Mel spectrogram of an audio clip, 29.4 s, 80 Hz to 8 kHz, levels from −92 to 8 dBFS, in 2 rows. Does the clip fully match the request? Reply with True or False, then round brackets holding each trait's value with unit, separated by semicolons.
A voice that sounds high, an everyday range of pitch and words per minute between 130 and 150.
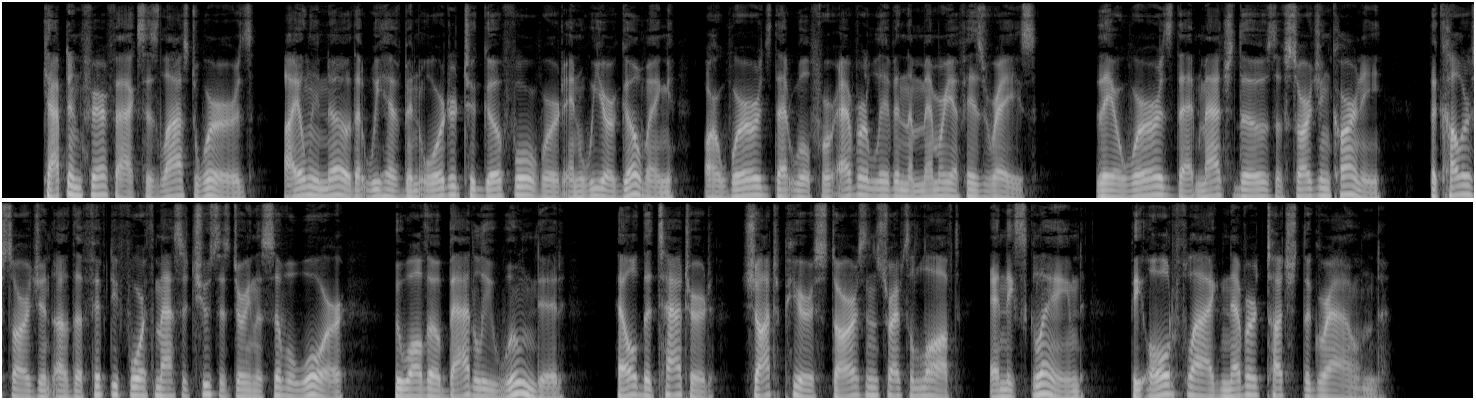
False (110 Hz; 3.6 semitones; 145 wpm)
